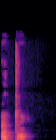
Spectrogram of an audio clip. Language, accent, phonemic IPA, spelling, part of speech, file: French, France, /a tɑ̃/, à temps, adverb, LL-Q150 (fra)-à temps.wav
- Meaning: in time (sufficiently early for something)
